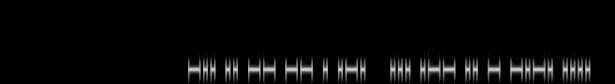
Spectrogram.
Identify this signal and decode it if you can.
Morse code, heard as a keyed tone, about 31 wpm, 700 Hz. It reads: DIMMER SWITCH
